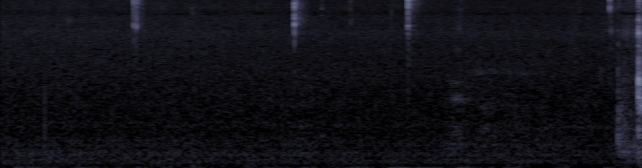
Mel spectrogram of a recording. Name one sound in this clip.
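Small magnetic balls click softly against each other as fingers rearrange them.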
